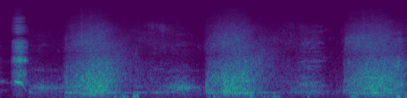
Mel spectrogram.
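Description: Water sloshes and whooshes in a rowing machine's tank with each stroke.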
